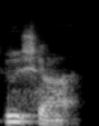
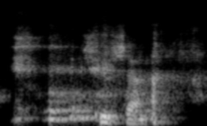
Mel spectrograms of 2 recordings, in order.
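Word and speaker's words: Zsuzsa: Aparte que también los apellidos, etcétera, los nombres que son impronunciables, ¿no? ¿Cómo le dijiste a Susan? Perdón. Shusha. Shusha.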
